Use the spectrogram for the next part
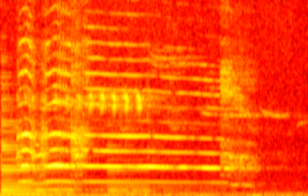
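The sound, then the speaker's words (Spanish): A rooster crows loudly at dawn on a cattle farm, one long drawn-out cock-a-doodle-doo that rises and trails off, with nothing else heard. “una escandalosa noticia retumbó en estas tierras tanto como el afinado canto de los gallos que anuncian el amanecer.”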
